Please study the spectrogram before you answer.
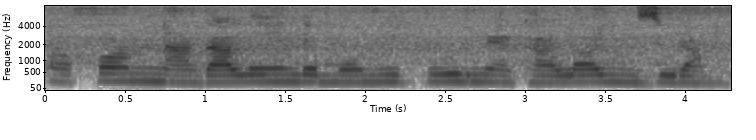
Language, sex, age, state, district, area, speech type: Assamese, female, 30-45, Assam, Nagaon, urban, spontaneous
